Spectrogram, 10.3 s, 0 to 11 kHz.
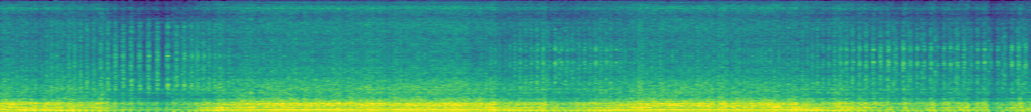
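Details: Briggs & Stratton single-cylinder mower engine cold-started at 35°F after long sitting, water suspected in the gas, tank refilled; started first pull. Steady buzz with gentle governor swings in pitch, clean and even; normal running.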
